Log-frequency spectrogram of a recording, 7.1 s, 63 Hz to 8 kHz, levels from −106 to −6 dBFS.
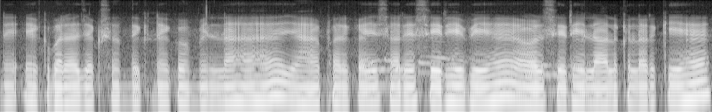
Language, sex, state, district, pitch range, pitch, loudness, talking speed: Hindi, male, Maharashtra, Mumbai Suburban, 95-100 Hz, 95 Hz, -17 LUFS, 160 wpm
